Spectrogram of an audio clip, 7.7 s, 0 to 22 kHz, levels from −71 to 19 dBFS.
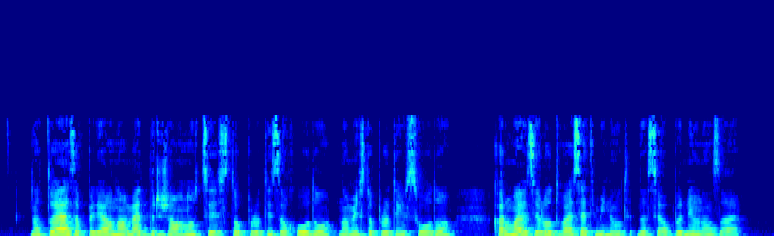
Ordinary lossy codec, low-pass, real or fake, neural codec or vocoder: MP3, 48 kbps; 19.8 kHz; real; none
